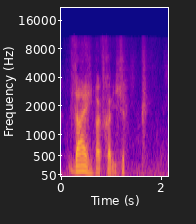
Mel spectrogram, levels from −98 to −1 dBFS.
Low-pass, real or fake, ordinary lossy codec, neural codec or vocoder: 10.8 kHz; fake; AAC, 64 kbps; codec, 16 kHz in and 24 kHz out, 0.8 kbps, FocalCodec, streaming, 65536 codes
